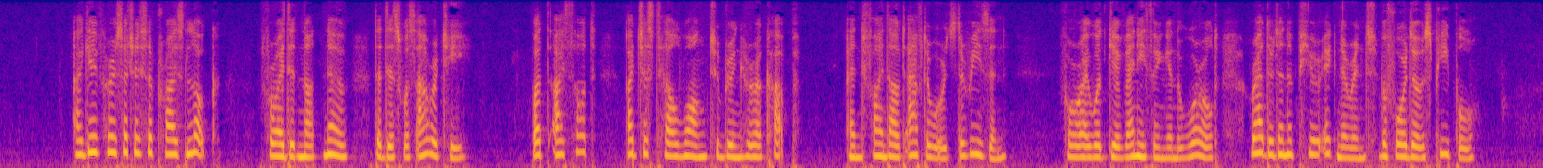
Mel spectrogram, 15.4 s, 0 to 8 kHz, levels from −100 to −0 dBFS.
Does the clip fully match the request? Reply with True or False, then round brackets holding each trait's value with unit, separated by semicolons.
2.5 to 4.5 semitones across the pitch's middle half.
True (3.5 semitones)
